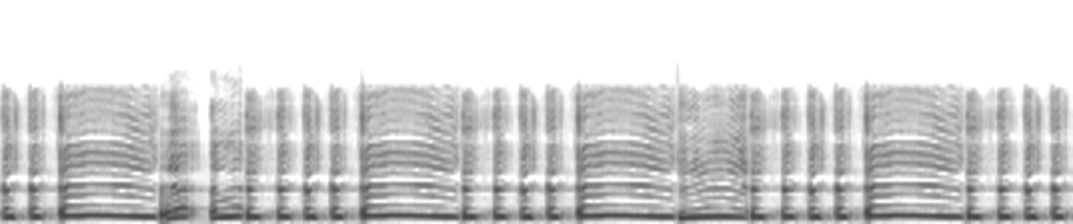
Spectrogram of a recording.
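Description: Seagull calling over and over: strings of short, quick yelps alternating with long calls that rise and fall in pitch, about one long call every two seconds.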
